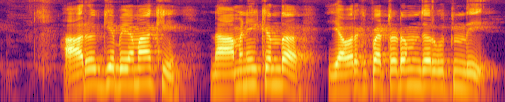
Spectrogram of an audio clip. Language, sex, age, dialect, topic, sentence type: Telugu, male, 18-24, Utterandhra, banking, question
